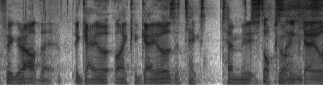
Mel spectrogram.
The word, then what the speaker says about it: gyoza: Gyoza? How do you pronounce it? Gyoza.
